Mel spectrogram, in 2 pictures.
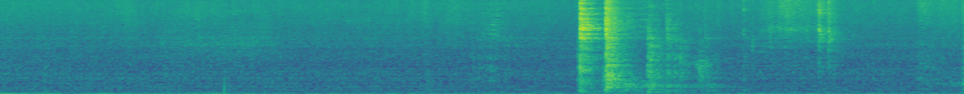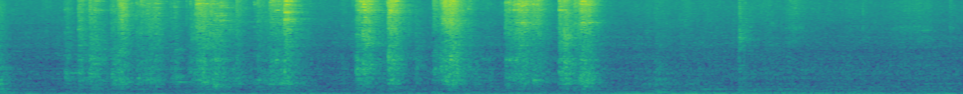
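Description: Steel cutlery clattering in a pull-out kitchen drawer as someone rummages through it for a fork. There is one sharp metal clank with a ringing tail about six seconds in, then a run of clinks between about ten and sixteen seconds.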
